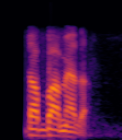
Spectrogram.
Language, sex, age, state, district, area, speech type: Telugu, male, 60+, Andhra Pradesh, Bapatla, urban, conversation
